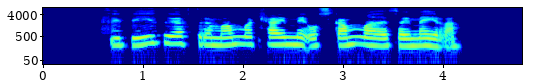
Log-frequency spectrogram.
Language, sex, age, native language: Icelandic, female, 20-29, Icelandic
